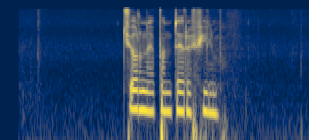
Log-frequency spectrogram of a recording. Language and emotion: Russian, neutral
